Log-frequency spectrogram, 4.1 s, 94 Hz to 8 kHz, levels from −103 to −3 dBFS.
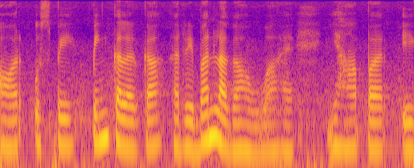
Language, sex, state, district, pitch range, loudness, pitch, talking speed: Hindi, female, Bihar, Bhagalpur, 155-175 Hz, -20 LUFS, 165 Hz, 190 wpm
